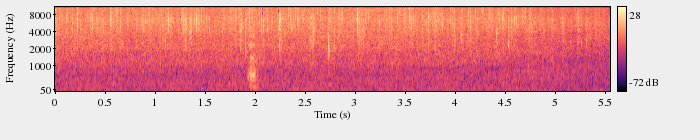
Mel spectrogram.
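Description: Steady rain falling on a garden path and lawn, an even hiss dotted with many small drip and patter ticks. About two seconds in, a short sound slides quickly down in pitch.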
